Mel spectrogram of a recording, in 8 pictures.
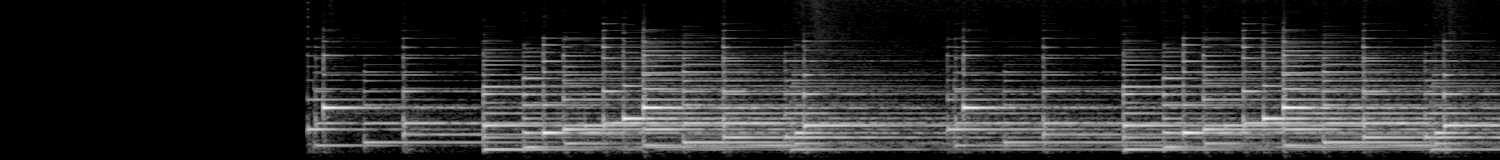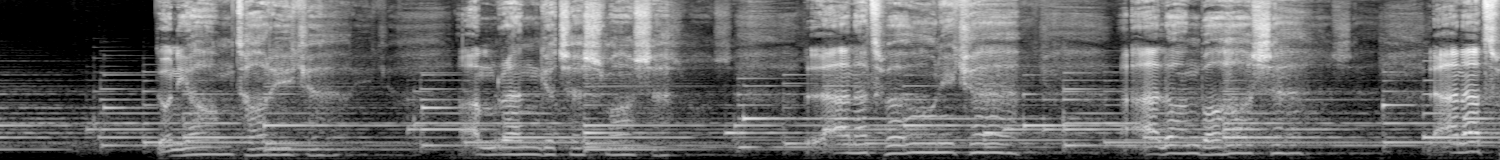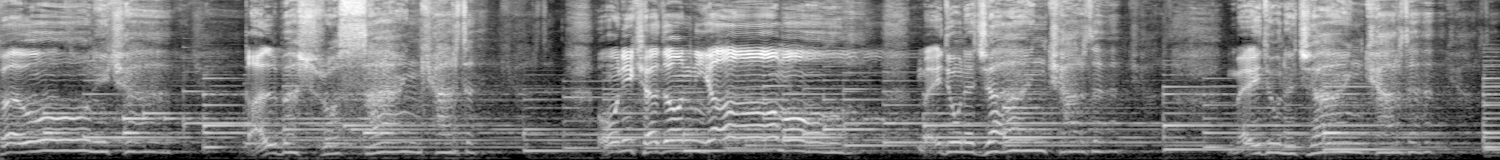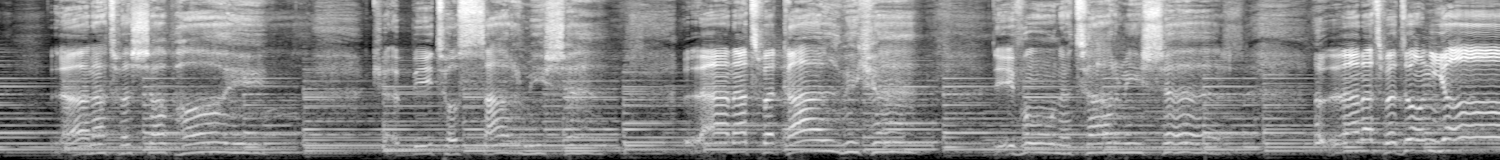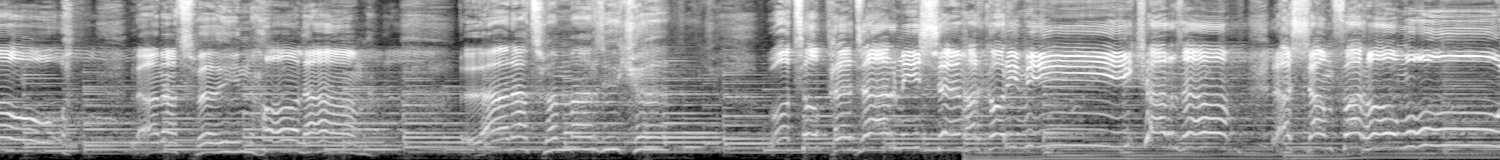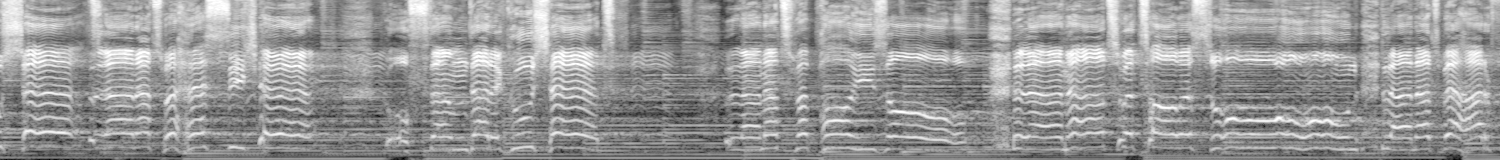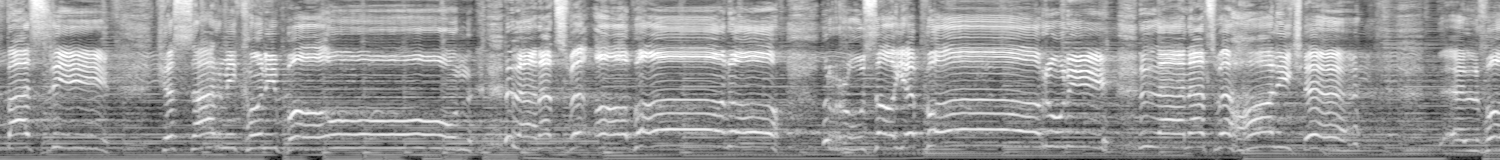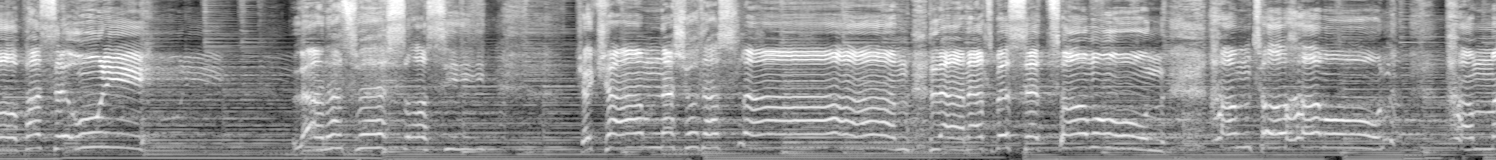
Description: سبک : , راک
حس و حال : عاشقانه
